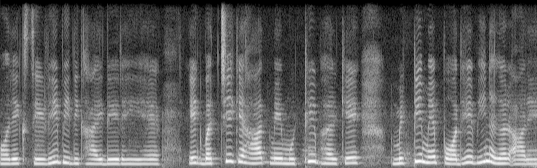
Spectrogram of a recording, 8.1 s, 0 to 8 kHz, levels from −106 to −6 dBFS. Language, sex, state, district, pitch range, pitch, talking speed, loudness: Hindi, female, Jharkhand, Palamu, 215-265 Hz, 230 Hz, 180 wpm, -17 LUFS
